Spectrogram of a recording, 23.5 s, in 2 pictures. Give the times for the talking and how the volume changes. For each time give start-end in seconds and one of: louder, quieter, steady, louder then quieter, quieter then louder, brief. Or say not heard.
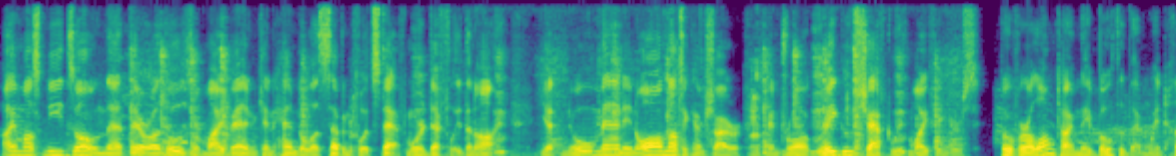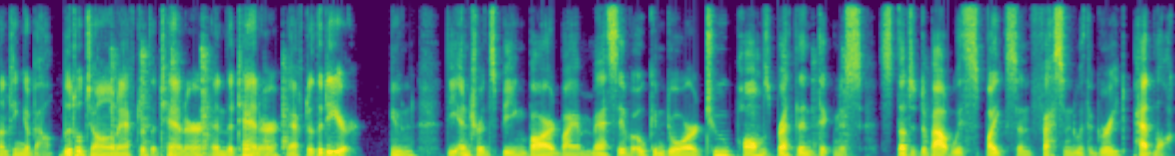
0.0-23.4 steady.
